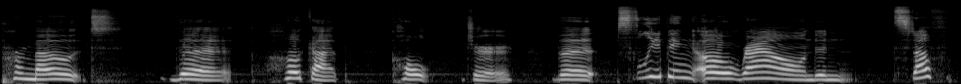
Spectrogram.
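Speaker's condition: Stutter; stutter since age four; part-word repetitions, fillers, gets stuck on first word when saying own name; prolonged sounds, blocks

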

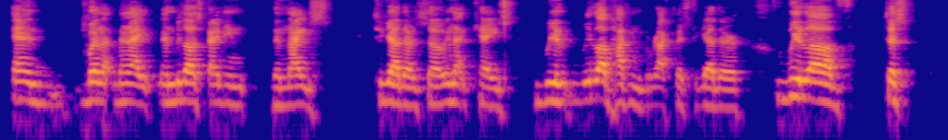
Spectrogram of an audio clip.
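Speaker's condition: Down syndrome; intellectual and developmental disability

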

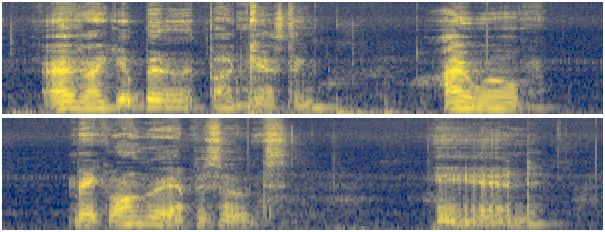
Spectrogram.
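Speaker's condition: Cerebral palsy, spastic quadriplegia; breathes on own without any support, eats and feeds self

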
